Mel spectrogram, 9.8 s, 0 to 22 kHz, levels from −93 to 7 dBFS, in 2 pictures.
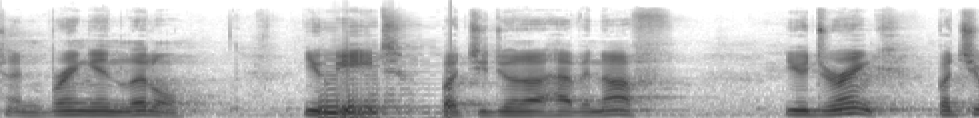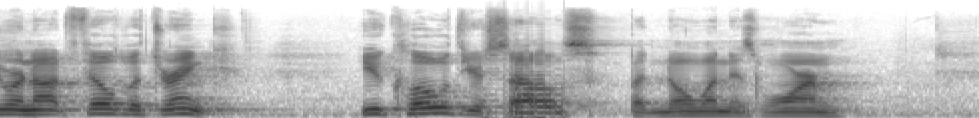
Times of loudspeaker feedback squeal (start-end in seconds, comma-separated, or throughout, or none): none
